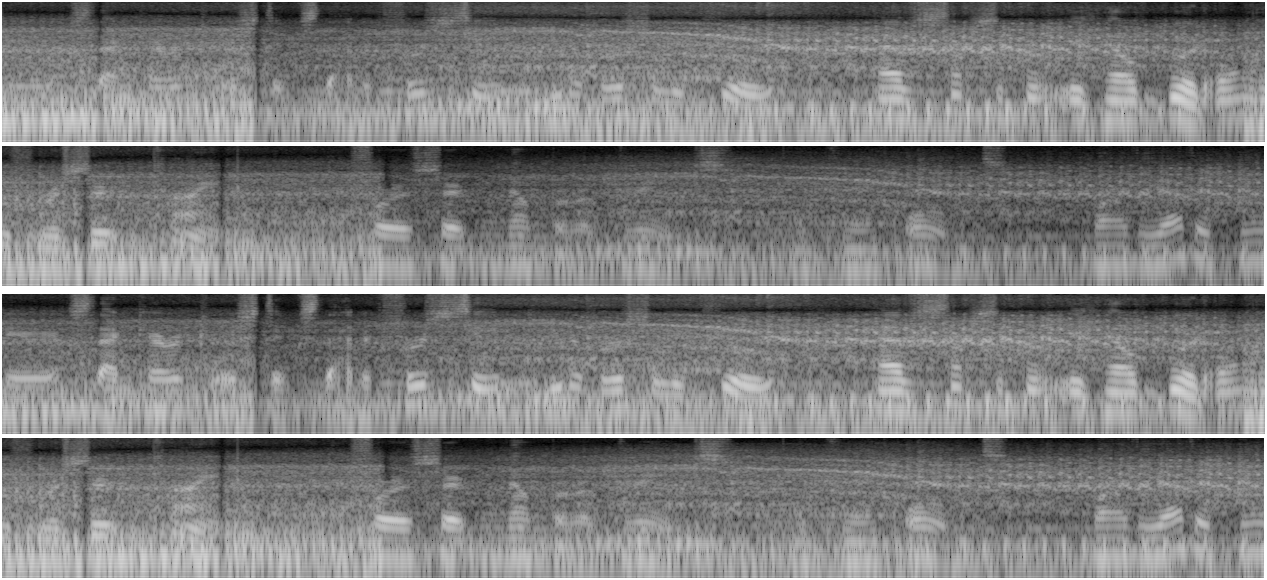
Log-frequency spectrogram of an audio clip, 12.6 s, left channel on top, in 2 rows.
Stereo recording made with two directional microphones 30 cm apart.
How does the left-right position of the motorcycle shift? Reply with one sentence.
You can hear the motorcycle go from the left side to the right.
